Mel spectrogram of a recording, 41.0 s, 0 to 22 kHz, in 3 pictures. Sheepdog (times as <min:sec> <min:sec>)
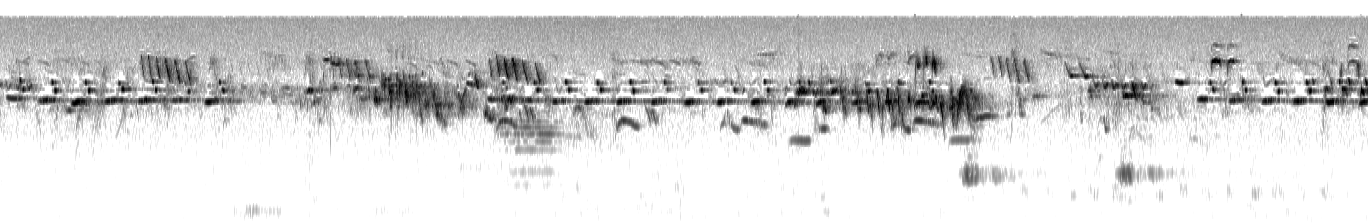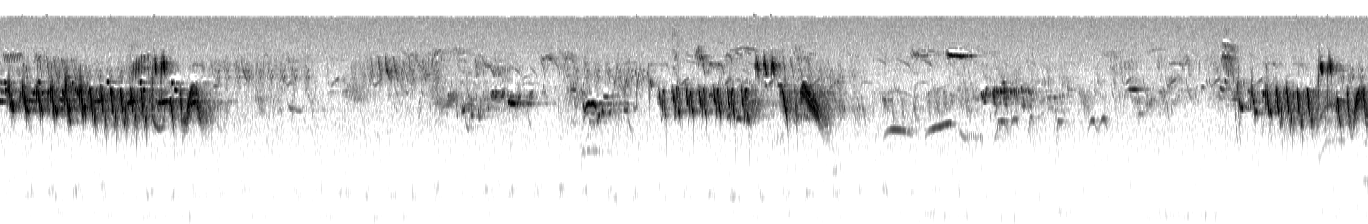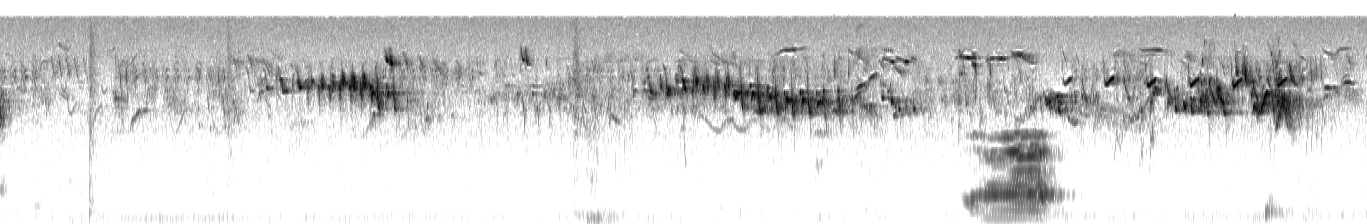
0:09.6 0:13.4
